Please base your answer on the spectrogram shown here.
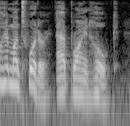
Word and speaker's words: Hoch: on Twitter at Brian Hoch H och it sounds like coke not spelled like it but it certainly sounds like it but with the Yankees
